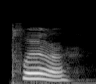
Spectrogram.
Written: pleur

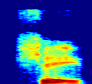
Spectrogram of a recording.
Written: shaef

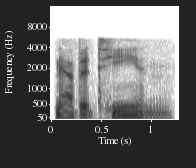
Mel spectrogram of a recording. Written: Nabatean

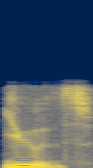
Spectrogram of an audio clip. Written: youths

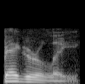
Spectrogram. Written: beggarly

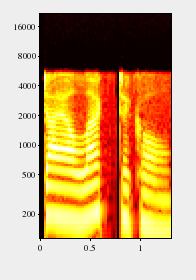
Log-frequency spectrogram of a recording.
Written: dialectical

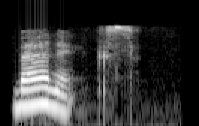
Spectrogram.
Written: mannix

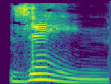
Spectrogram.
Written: zane

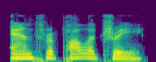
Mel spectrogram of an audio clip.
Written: anthropolatric

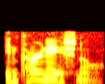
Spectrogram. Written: incarnational

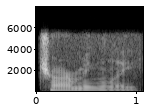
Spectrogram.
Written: charmingly

